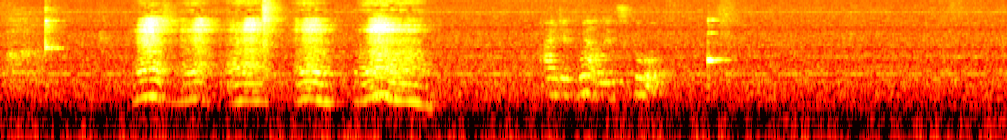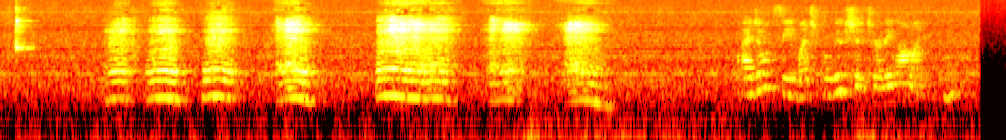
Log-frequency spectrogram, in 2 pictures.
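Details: Adult woman with bulbar ALS and rather severe dysarthria, largely unintelligible, using an implanted BrainGate brain-computer interface that decodes her attempted speech: dysarthria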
